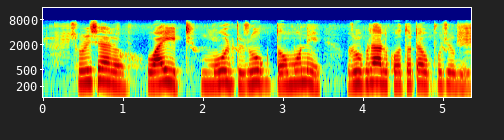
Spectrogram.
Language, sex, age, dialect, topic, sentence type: Bengali, female, <18, Jharkhandi, agriculture, question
